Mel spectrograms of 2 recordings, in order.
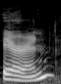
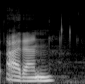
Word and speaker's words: Aran: And how do most Americans say your name? – Aran. But in Basque is Aran.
